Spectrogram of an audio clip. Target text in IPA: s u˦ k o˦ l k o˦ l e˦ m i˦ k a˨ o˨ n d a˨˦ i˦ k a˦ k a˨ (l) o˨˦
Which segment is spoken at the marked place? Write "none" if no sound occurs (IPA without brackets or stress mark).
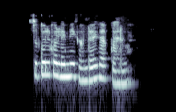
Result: ɾ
